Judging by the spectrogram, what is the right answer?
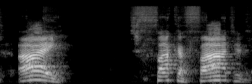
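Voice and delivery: very loud, drawn-out, put-on Australian accent. Retelling what a stranger behind said at Disney, imitating an Australian accent. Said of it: "This fucking Australian guy behind me goes".

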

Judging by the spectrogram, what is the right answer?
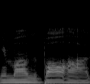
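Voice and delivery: plain

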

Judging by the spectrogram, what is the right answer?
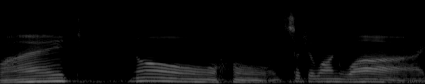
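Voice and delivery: put-on very slow, high, childlike voice, words drawn out. Retelling the reply to mom's order to walk to school, in a little kid voice. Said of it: "Your little, like, kid voice just gets me".

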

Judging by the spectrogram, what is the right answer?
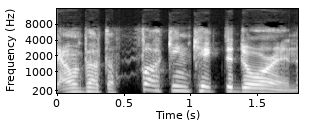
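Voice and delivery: put-on furious, threatening yelling. Retelling how their dad pounded on the door, imitating dad yelling. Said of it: "I can hear my dad yelling".

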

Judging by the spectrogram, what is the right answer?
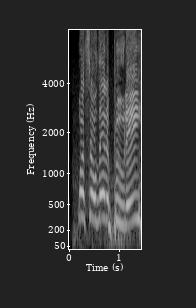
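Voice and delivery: purring comic Canadian accent, high and loud. Contrasting accents, following an american one with a mock canadian accent. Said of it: "the other harmonic purr of a Canadian".

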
